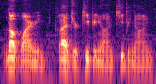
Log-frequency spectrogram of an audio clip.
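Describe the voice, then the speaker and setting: A man's voice: low-pitched, animated, brisk. A man hosting a stream, playful and chatty, moving between casual talk and narrating a visual novel. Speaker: streamer, co-host.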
